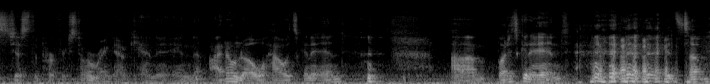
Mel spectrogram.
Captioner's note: laughter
